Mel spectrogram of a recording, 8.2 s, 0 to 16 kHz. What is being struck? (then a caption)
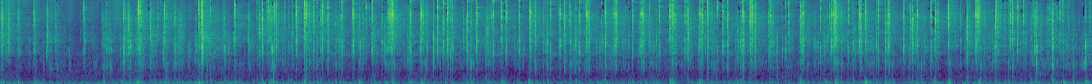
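Plastic hand-held game controller. Fingertips and nails rapidly tap and press the buttons and body of a black wired Xbox 360 controller, a hand-sized, hollow plastic controller held close to the mic. The result is a dense stream of short, dry, bright plastic clicks and taps with a light rattle and low thumps underneath.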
